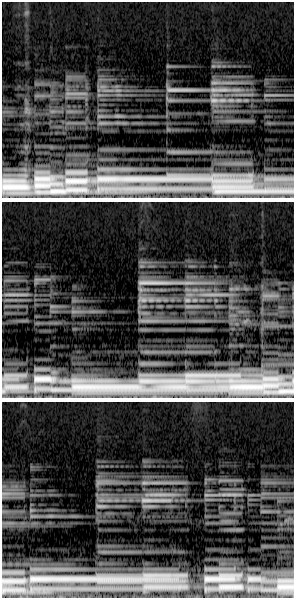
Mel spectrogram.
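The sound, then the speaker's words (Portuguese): An electric guitar strung with thin strings plays a slow melodic phrase with sustained, ringing notes, some bending smoothly up in pitch. It sounds fairly loud and steady, with no voices. “Um, ehm, pá, isto é viciante, porque está com um som mesmo fora do normal.”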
